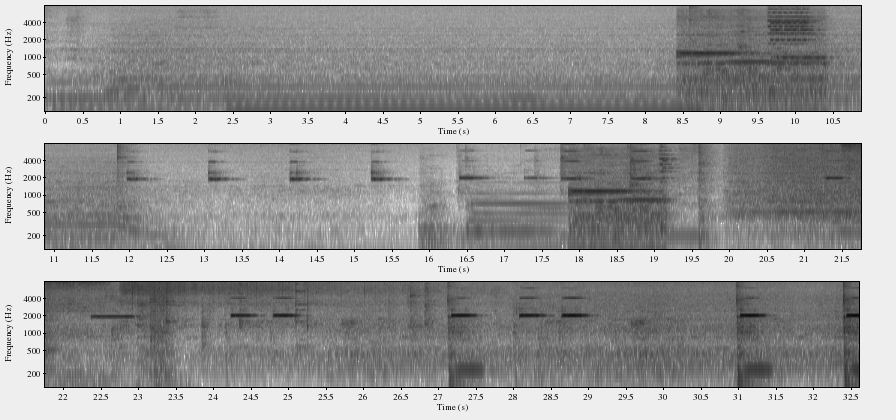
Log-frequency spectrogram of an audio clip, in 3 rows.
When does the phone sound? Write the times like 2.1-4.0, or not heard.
8.4-10.4, 17.9-19.2.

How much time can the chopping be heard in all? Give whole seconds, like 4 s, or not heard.
not heard.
